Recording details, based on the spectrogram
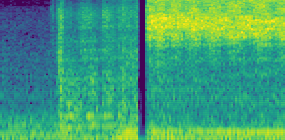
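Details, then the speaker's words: Engine cranks and catches, then a sharp steady high screech rides over the idle; loose alternator belt slipping, found after checking both the AC and alternator belts. "അപ്പോ നമുക്ക് ഇതേപോലെ ബെൽറ്റിന്റെ sound ഉണ്ട് എന്നുണ്ടെങ്കിൽ നമ്മൾ ആദ്യം ചെയ്യേണ്ടത് നമ്മൾ belt loose ഉണ്ടോ എന്നുള്ളത് നോക്കുക"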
